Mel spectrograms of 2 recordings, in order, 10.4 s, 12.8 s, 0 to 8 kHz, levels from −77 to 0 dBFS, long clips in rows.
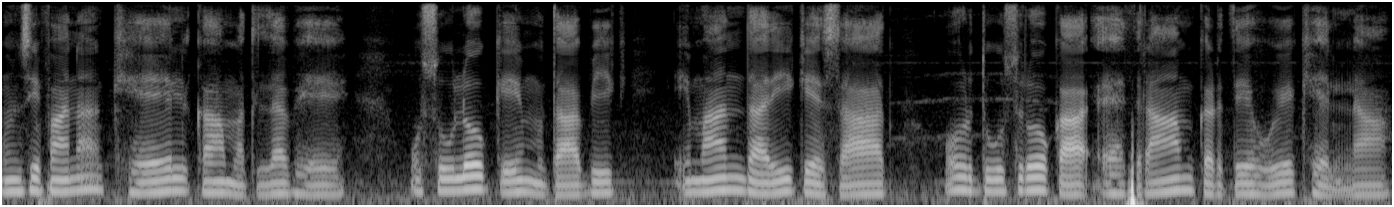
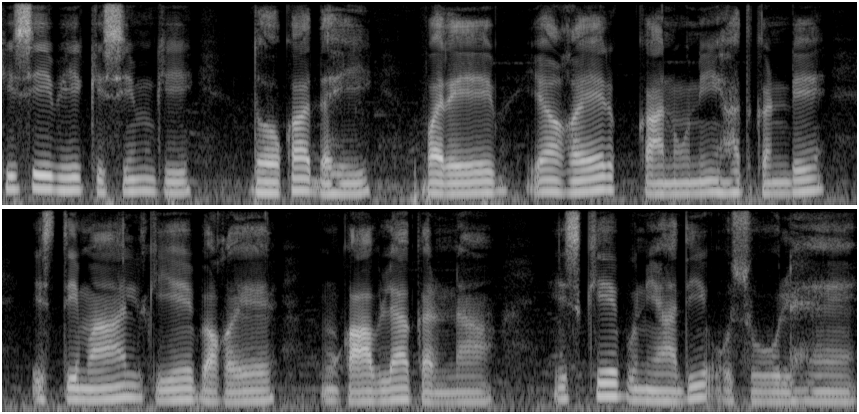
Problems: none marked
